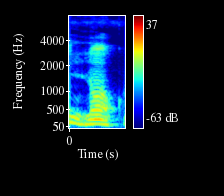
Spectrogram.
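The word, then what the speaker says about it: knock: तीसरा नियम है जब भी किसी वर्ड में के बाद एन आए तो वहां पर के साइलेंट रहता है। अब देखो इसमें के एन ओ सी के एन ओ सी के इसको क्या पढ़ेंगे? नोक। नॉक मींस क्या होती है? 10 तक। अब देखो यहां पर के क्या हो रहा है? साइलेंट हो रहा है।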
